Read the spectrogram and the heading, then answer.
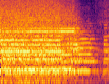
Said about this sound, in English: And if you're thankful for the resurrection, just beep your horn for me this morning.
